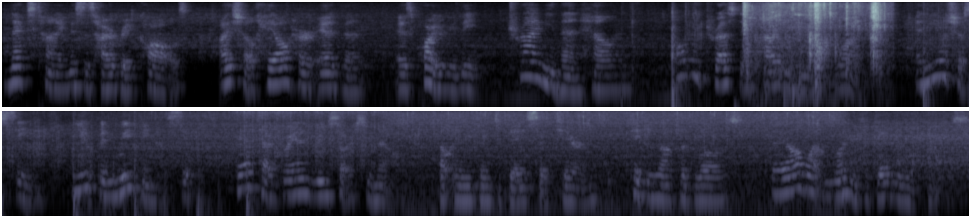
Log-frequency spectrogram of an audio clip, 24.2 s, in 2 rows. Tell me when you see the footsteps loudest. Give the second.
10 s.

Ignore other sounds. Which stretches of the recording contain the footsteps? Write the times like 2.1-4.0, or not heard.
7.7-15.4.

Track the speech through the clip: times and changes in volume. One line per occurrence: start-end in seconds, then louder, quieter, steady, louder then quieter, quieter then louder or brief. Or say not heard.
0.0-24.1 steady.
